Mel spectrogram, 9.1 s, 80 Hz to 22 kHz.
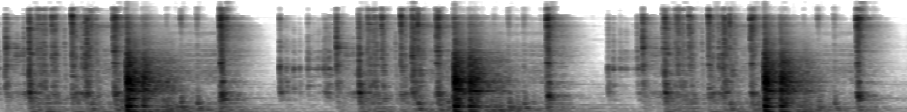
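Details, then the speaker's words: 1976 Bally Flip Flop pinball after the bent left coin-chute metal piece was straightened: coins drop in about three clean bursts of rattles and clicks without jamming. Normal coin mechanism operation on both left and right sides. "the left side is good [Music] and the right side is good as well."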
